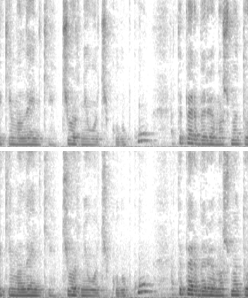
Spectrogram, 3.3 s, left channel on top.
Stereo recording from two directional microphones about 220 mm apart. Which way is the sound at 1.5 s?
20° left (ahead or behind).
